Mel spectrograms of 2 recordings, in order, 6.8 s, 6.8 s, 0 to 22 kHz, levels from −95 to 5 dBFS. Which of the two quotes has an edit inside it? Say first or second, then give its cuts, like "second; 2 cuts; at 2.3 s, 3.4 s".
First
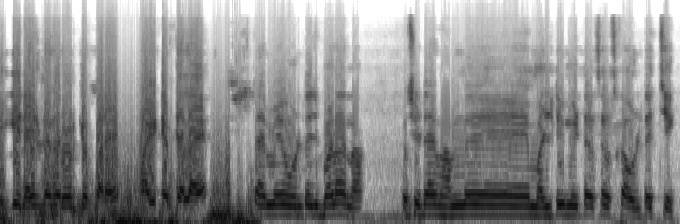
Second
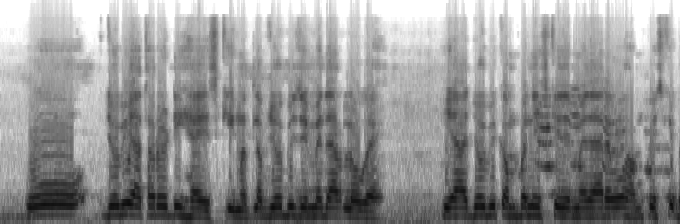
first; 1 cut; at 2.5 s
